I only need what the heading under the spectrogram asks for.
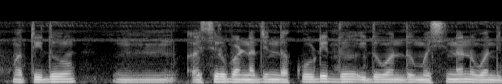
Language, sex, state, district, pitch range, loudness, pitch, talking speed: Kannada, male, Karnataka, Koppal, 110-120 Hz, -16 LUFS, 115 Hz, 120 wpm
